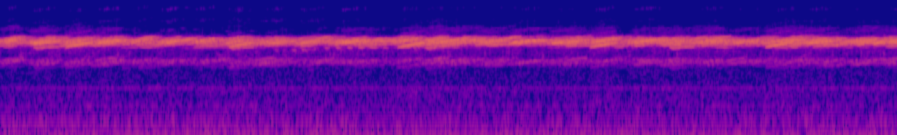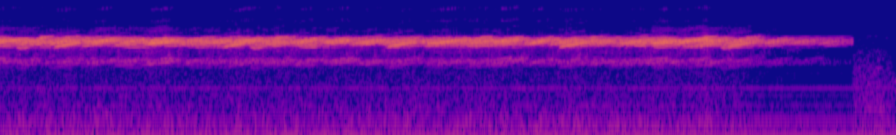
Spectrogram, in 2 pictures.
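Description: A dense, continuous chorus of spring peeper frogs, so many singing males that their number cannot be estimated, countless high-pitched peeps blending into one steady shrill wall of sound that holds evenly throughout before fading at the very end.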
